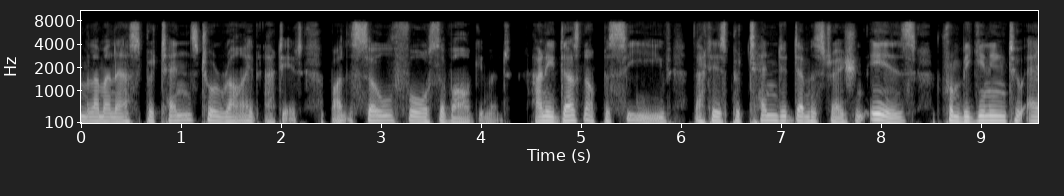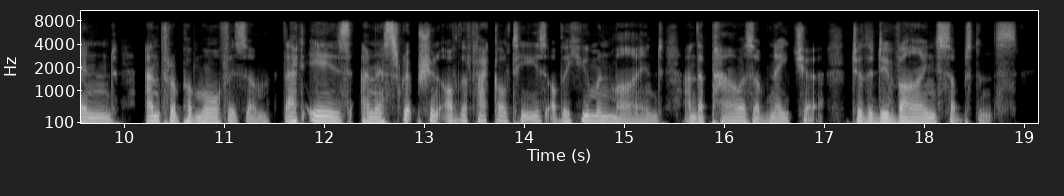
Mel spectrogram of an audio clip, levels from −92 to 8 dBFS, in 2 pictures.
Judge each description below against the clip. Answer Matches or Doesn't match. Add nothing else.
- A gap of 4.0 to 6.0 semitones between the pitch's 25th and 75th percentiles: Doesn't match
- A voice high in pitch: Doesn't match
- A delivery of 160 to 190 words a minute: Doesn't match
